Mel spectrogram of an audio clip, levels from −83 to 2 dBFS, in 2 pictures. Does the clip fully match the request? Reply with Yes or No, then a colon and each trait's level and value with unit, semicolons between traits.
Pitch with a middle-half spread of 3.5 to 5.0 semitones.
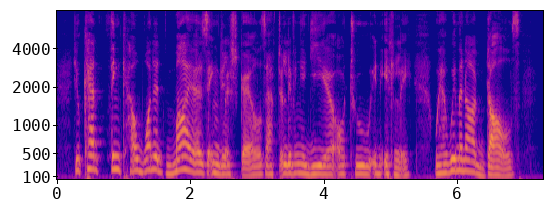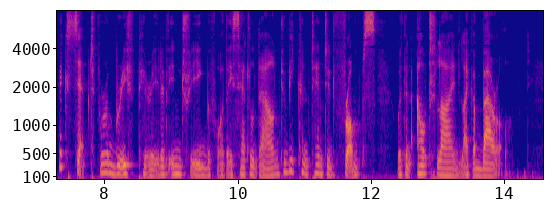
Yes: average, 4.1 semitones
